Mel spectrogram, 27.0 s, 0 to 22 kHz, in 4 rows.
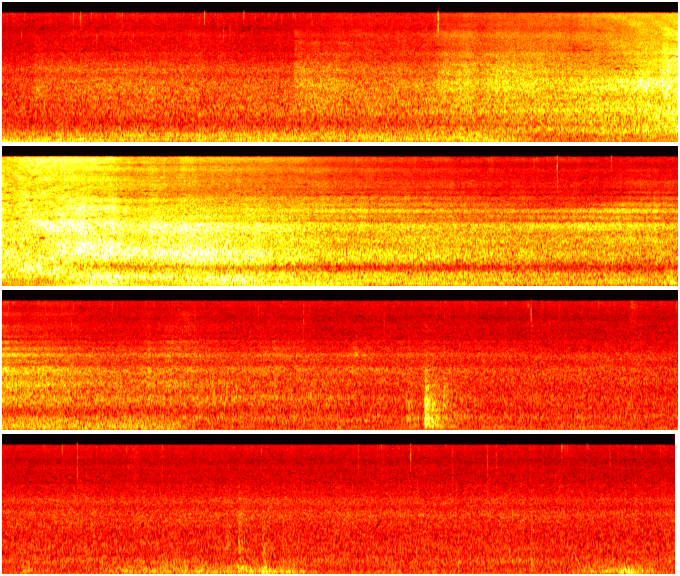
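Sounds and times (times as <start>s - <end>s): car tyres hissing on wet road: 0.0s - 27.0s.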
